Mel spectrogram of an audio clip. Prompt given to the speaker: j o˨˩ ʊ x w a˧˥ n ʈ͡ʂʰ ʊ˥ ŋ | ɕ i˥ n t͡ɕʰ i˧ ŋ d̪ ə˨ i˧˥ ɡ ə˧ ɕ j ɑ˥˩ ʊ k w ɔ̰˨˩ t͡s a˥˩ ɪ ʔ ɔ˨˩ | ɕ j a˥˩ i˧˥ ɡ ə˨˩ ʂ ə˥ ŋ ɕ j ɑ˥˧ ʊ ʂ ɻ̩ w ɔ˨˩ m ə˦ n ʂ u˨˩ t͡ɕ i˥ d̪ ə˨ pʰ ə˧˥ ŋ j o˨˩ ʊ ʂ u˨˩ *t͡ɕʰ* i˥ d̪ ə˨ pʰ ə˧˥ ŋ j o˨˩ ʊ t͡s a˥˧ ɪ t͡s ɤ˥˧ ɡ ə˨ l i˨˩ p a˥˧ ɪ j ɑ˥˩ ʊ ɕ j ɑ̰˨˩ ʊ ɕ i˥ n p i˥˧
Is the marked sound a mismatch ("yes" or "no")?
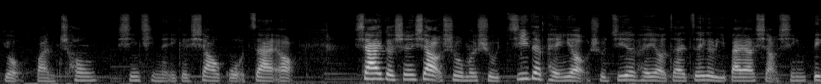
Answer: yes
